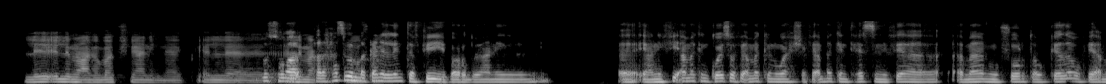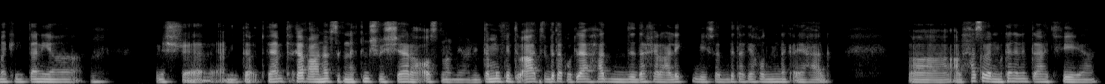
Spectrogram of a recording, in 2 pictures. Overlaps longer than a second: present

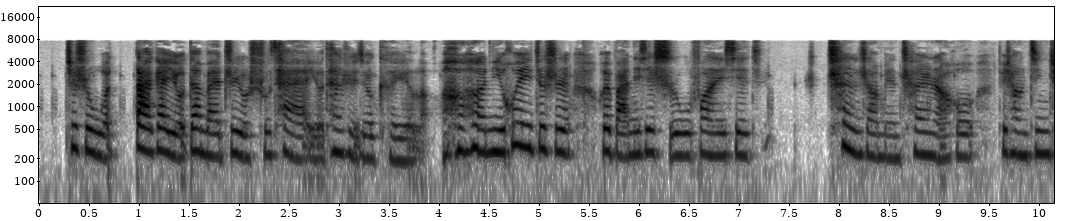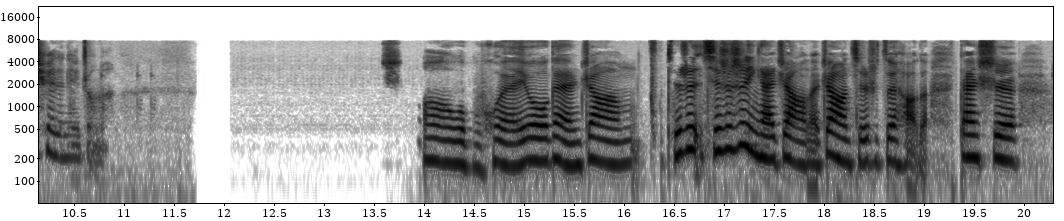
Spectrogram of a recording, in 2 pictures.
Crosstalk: none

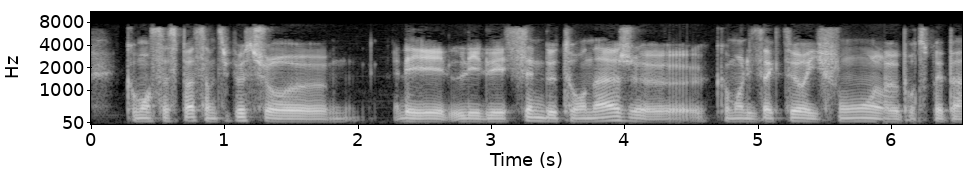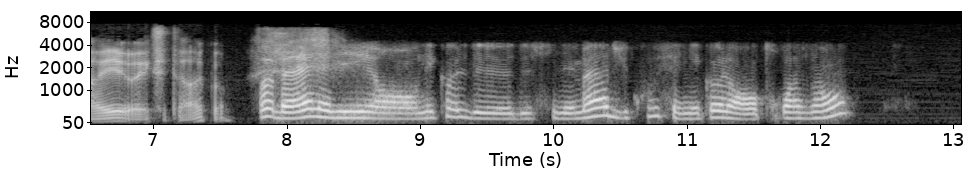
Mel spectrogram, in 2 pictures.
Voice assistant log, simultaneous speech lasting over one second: none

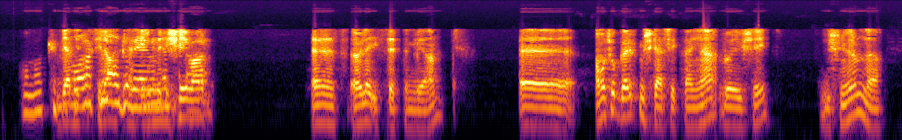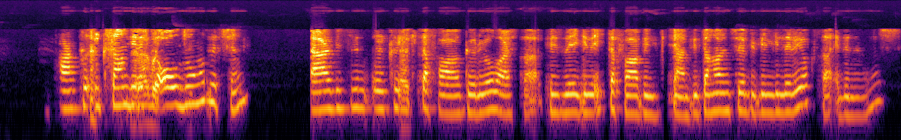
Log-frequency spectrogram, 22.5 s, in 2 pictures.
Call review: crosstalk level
present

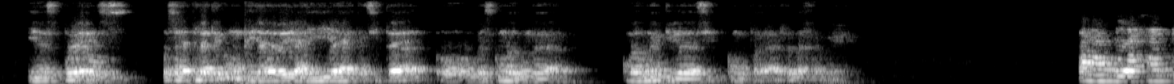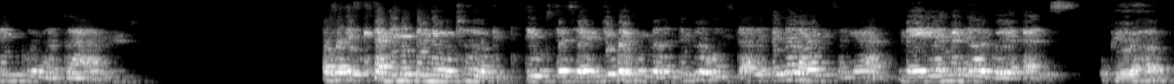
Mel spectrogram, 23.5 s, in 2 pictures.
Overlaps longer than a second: none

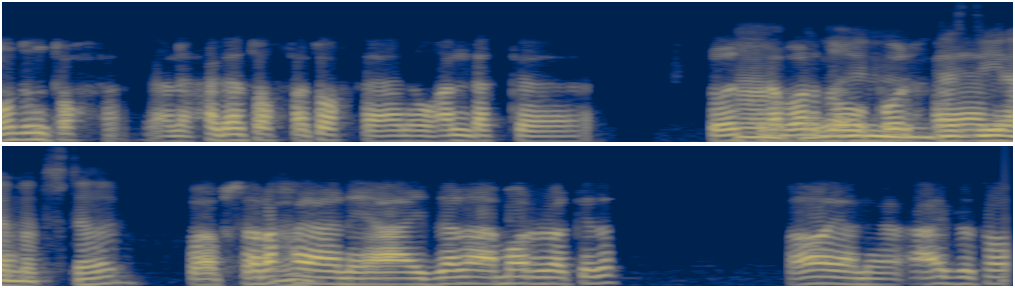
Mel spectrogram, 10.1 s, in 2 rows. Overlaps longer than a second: present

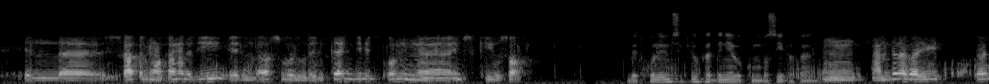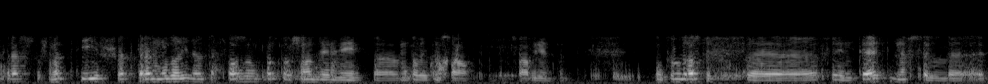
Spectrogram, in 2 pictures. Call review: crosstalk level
none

